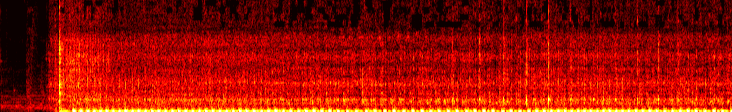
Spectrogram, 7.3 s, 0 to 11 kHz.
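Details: Motorcycle with a TK aftermarket PE 28 carburetor, after a flooding fix: starts at once and settles into a steady, even putter with no stumbling or misfires, music behind; healthy idle.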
